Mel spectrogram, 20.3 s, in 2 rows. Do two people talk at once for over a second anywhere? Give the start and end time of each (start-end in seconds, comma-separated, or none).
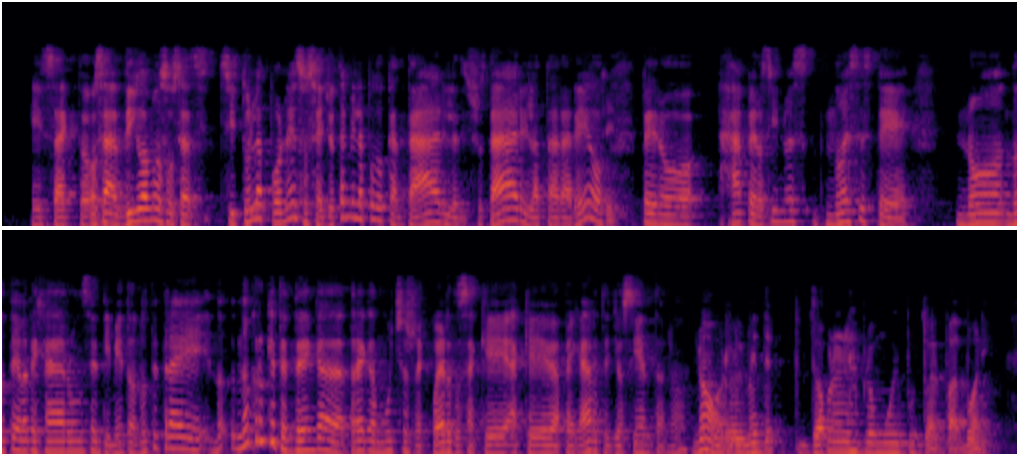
none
